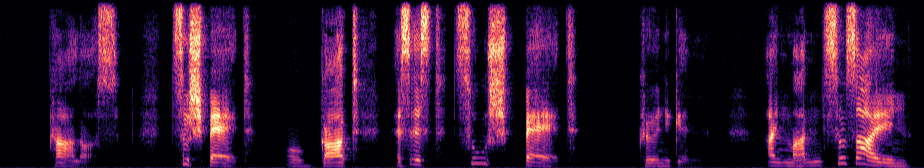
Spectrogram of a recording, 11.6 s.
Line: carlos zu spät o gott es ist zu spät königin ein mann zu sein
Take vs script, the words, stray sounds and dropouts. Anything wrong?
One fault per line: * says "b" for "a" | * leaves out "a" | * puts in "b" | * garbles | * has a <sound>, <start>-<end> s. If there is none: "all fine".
all fine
